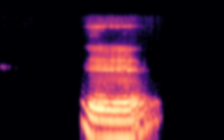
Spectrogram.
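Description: A man's voice making one drawn-out hesitation sound, "eh", about a second in and lasting under a second, with silence around it.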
